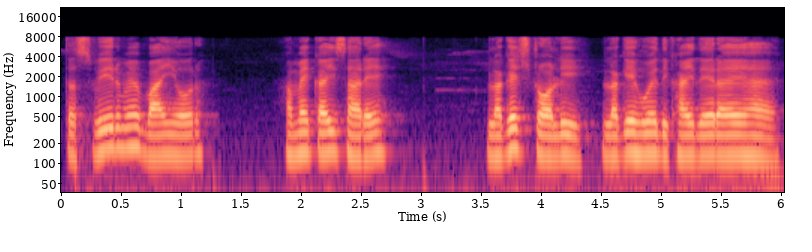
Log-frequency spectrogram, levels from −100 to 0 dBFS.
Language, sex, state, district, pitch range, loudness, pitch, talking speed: Hindi, male, Uttar Pradesh, Lucknow, 130-140 Hz, -16 LUFS, 135 Hz, 150 wpm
